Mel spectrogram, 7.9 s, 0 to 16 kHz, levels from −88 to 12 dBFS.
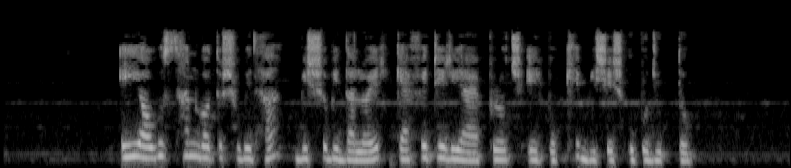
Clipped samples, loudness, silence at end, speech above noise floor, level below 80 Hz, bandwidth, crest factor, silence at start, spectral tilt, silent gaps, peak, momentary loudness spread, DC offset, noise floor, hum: under 0.1%; -23 LUFS; 1 s; 45 dB; -64 dBFS; 8.2 kHz; 18 dB; 1.2 s; -3.5 dB/octave; none; -6 dBFS; 8 LU; under 0.1%; -69 dBFS; none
